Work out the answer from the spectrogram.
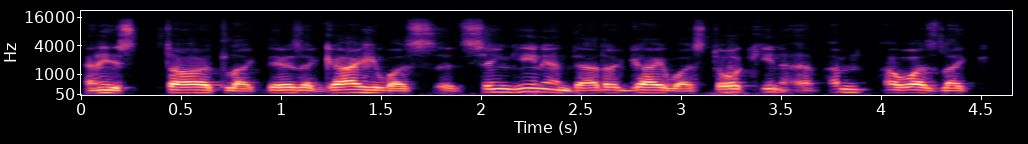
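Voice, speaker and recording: A man's voice: medium pitch, fairly quick, creaky, darkish tone, no echo. A man hosting a livestream, talking casually and sarcastically, with many restarts and fillers. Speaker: livestream host.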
